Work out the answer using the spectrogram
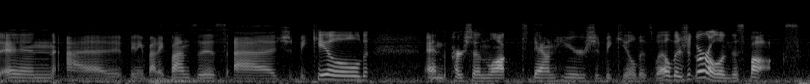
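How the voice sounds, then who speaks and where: A woman game streamer giving casual live horror game commentary in a halting, reactive way. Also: deep voice, creaky, fairly bright tone. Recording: slightly dull audio, faint noise.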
